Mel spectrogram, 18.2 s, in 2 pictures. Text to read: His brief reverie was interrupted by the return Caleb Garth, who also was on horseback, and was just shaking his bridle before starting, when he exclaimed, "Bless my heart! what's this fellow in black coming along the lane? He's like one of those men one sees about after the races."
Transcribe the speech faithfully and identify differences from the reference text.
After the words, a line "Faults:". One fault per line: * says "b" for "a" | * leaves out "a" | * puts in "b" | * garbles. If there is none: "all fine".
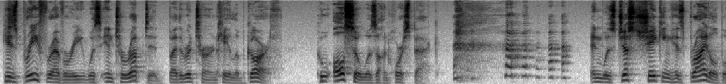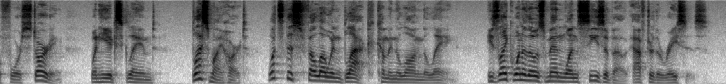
His brief reverie was interrupted by the return Caleb Garth, who also was on horseback, and was just shaking his bridle before starting, when he exclaimed, "Bless my heart! what's this fellow in black coming along the lane? He's like one of those men one sees about after the races."
Faults:
all fine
